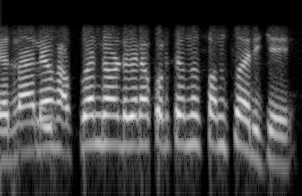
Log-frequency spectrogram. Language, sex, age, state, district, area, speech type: Malayalam, female, 45-60, Kerala, Thiruvananthapuram, urban, conversation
